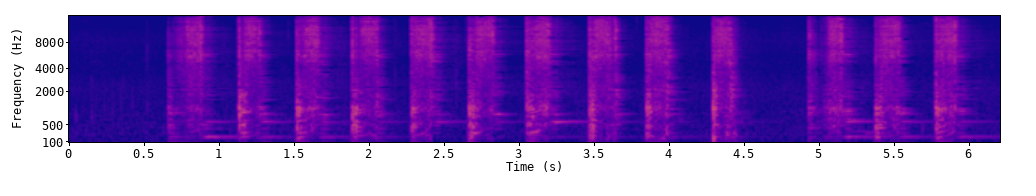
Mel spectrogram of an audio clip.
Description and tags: scythe sharpening, the hiss in the background is rain
sharpening, scythe, old-fashion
